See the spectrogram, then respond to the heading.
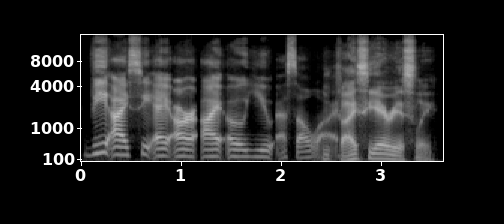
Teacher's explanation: Another 5-syllable word. Stress on the second syllable.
